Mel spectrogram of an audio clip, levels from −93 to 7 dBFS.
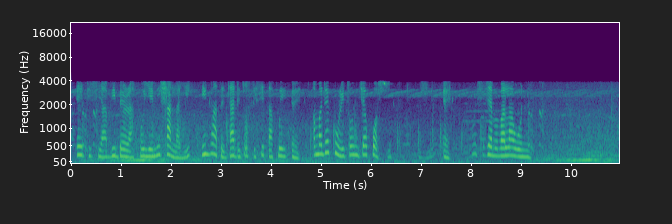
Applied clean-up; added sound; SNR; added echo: none; Engine; 10 dB; none.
